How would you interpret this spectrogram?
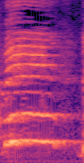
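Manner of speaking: high-pitched mimicked "ping"; imitated chime. Speaker mimicking the paging chime she heard, high imitated ping. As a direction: ring out a high ping like an intercom tone.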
